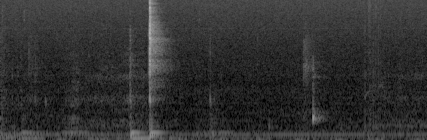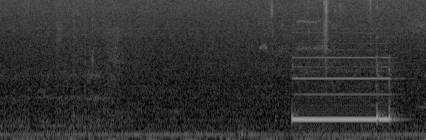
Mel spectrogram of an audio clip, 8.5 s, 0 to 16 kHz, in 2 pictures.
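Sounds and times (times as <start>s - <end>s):
low hum: 0.0s - 8.5s
telephone call ringing tone: 7.2s - 8.3s.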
